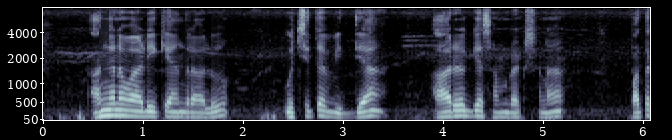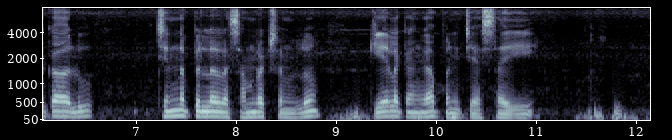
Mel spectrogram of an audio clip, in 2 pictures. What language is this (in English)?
Telugu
